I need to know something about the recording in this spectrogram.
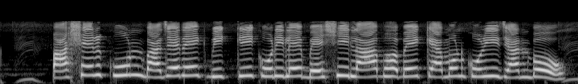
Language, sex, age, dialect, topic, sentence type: Bengali, female, 18-24, Rajbangshi, agriculture, question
